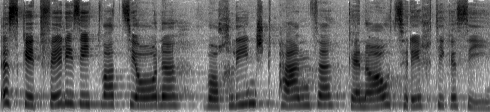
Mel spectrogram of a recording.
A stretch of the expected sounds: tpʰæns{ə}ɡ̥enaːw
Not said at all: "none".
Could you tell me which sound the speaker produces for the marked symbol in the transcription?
ə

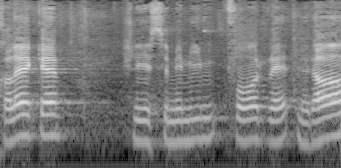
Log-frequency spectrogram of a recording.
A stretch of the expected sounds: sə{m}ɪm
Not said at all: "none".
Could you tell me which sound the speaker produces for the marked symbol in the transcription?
m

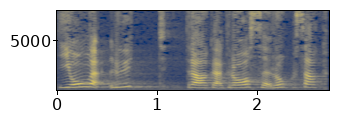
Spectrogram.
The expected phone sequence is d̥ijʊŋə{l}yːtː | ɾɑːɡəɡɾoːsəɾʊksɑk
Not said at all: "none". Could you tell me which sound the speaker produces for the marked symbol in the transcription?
l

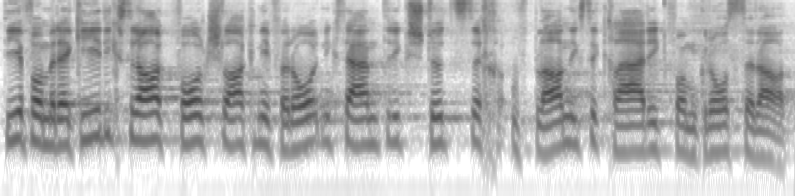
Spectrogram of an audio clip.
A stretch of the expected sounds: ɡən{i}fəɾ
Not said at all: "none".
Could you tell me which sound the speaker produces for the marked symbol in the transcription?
i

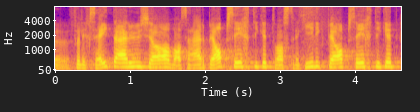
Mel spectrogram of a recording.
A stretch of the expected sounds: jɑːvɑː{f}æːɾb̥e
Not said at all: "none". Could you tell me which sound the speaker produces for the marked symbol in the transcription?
s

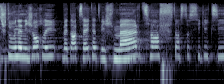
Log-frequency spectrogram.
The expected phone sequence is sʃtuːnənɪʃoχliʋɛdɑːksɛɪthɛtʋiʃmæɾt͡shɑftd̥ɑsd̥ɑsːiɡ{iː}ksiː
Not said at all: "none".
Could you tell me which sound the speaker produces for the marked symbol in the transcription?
i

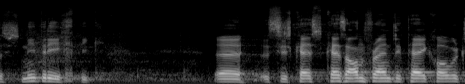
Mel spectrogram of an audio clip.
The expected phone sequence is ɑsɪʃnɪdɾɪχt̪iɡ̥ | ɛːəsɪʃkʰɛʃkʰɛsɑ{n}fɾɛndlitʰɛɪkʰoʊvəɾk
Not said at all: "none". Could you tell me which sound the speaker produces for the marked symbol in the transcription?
n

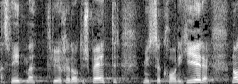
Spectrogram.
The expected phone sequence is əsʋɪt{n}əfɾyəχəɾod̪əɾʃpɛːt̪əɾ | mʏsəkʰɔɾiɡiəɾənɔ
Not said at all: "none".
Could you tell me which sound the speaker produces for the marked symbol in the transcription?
m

